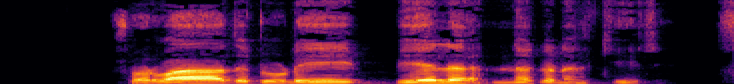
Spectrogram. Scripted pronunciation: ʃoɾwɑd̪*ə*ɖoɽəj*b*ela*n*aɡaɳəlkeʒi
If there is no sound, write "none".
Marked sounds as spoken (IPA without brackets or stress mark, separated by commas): ə, b, n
